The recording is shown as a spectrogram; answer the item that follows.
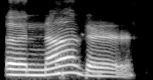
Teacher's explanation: O-nya bunyinya salah. O-nya bunyinya jadi A.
